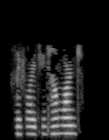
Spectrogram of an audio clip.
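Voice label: Tempe police department, scanner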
